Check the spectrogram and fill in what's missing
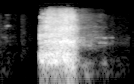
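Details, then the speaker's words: Adult with a mild cold and mild respiratory issues: a single sharp, explosive burst of air; a cough. "as you can probably hear in my cough I have a little bit of some um you know little bit of respiratory issues going on right now"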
